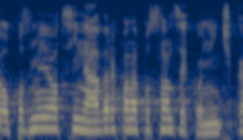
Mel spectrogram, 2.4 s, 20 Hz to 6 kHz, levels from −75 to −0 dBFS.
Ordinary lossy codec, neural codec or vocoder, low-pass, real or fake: MP3, 32 kbps; none; 5.4 kHz; real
